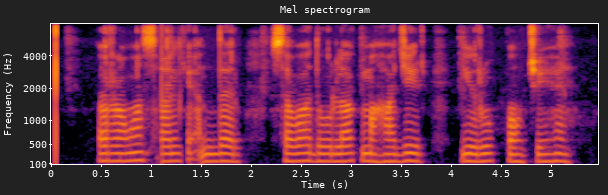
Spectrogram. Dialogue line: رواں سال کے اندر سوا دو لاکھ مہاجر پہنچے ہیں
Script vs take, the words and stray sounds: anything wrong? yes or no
yes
